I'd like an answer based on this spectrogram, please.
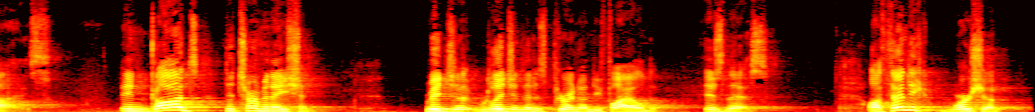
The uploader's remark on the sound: This is a sermon recorded at the Lebanon Bible Fellowship Church in Lebanon, PA on November 1, 2015 during the morning service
